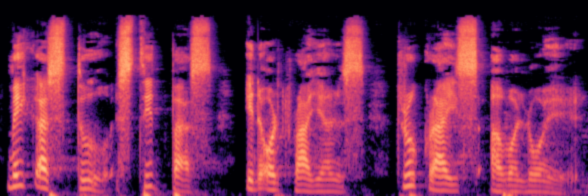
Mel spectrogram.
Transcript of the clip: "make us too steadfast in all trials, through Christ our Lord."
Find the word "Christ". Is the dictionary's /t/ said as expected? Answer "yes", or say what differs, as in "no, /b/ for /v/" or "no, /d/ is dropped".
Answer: yes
